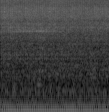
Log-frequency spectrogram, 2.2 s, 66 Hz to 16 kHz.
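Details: Mahindra XUV500 diesel after engine overhaul (it had overheated from a coolant leak and developed a tapping noise): deep, steady idle with an even beat, no knocks or rattles; smooth and healthy.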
